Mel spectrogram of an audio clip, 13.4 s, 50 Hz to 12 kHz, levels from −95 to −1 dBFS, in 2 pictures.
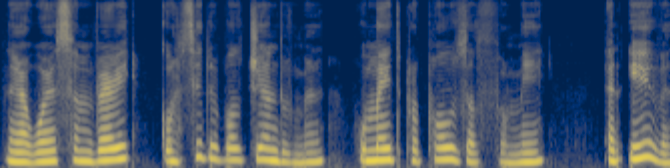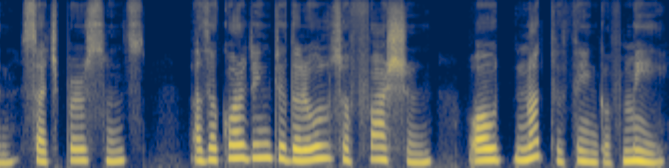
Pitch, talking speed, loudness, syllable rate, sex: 215 Hz, 125 wpm, -17 LUFS, 3.9 syllables/s, female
